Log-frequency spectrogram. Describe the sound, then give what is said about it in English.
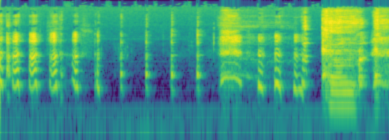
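A person coughing and choking: a rapid run of short, strained vocal bursts, followed by a harsher, louder noisy cough burst near the end. “Oh my God, I'm choking to death over here. Do you guys need a cough drop?”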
